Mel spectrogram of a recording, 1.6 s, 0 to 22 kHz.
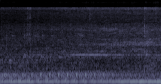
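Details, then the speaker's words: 2008 Bullitt Mustang salvage-auction car at startup: deep, even V8 burble at idle with a steady low hum and no ticks or knocks. Sounds like a good engine, though a leaking radiator limits running to about a minute; normal idle. "Just go ahead and starts up. It's a nice Sounds like a good engine."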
